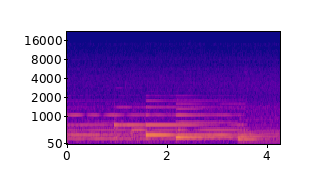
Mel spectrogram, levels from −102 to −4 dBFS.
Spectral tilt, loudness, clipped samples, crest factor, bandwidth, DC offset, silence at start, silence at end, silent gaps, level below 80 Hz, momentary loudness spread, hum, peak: -8 dB/octave; -45 LUFS; under 0.1%; 16 dB; 14 kHz; under 0.1%; 0 s; 0 s; none; -84 dBFS; 13 LU; none; -30 dBFS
